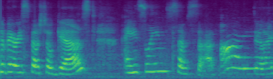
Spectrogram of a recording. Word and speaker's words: Sosa: of mine and a very special guest, Aisling Sosa. Hi. Did I say it correctly? You Sosa. did. Sosa.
